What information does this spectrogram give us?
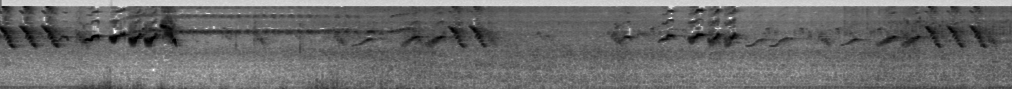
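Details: Rusty-collared seedeater from Bahia singing in a contest, described as fast and strong: quick runs of high, sharp chirped notes in repeated bursts, with a sustained thin whistle at times and low rumbling background noise.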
